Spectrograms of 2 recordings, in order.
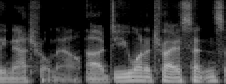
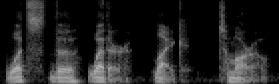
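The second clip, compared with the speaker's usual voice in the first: slow, even, syllable by syllable; slowed-down teacher model sentence. Shown as a demonstration. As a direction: say it slowly for the learner. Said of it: "Try saying it slowly with me".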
